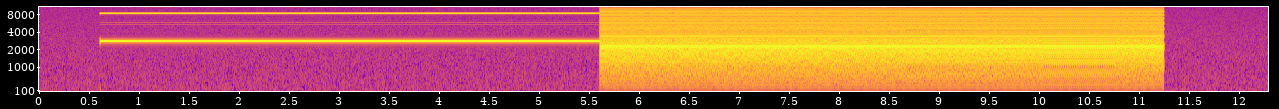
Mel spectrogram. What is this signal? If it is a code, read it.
Commodore tape loading (standard loader), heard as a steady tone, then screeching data.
